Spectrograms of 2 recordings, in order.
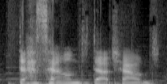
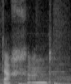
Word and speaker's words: Dachshund: Dachshund, yeah, is Dax, it says. It's a K-ish sound. Yeah, D-A-K-S. I know some people spell it D-A-X, but I thought that was just like a bastardization of the German.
